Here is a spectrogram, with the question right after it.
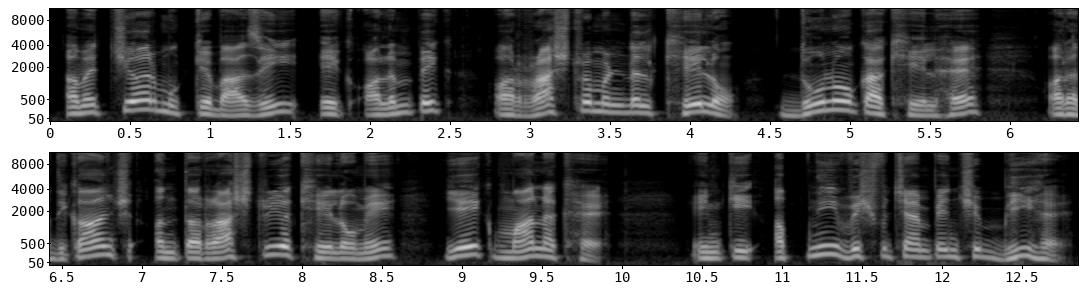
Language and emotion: Hindi, neutral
